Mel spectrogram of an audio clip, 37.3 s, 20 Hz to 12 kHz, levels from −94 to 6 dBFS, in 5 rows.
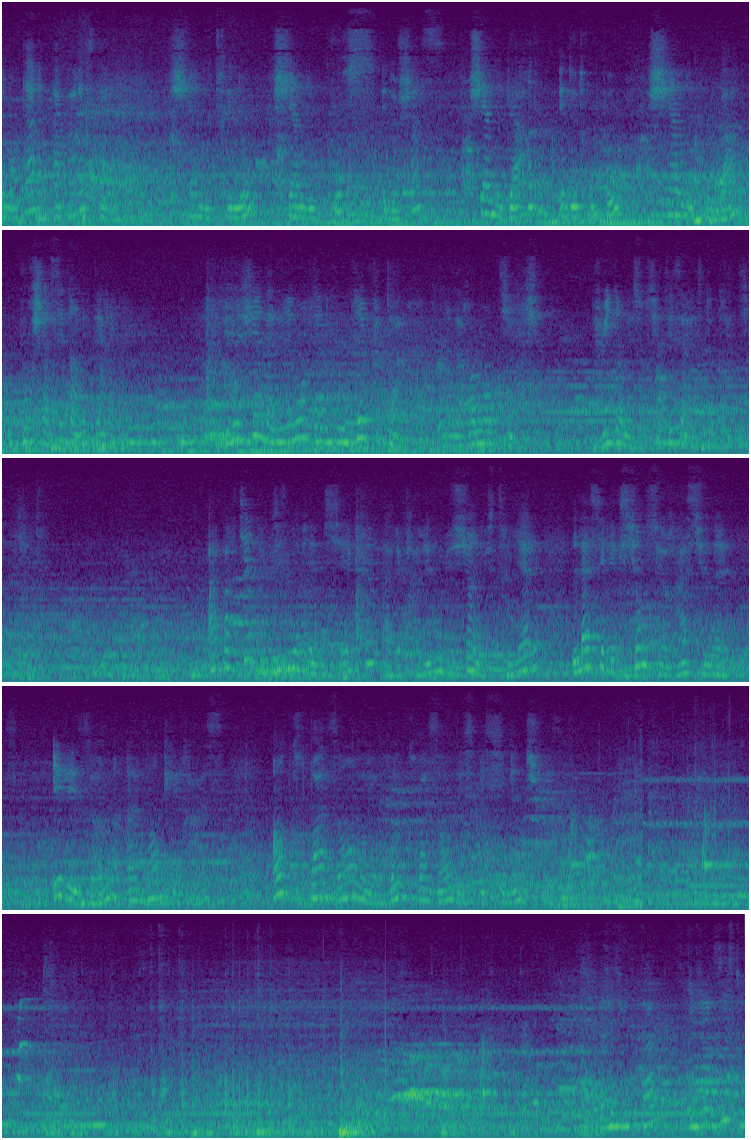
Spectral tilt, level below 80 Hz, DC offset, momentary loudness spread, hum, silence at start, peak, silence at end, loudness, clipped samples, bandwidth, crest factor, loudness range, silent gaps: -8.5 dB/octave; -46 dBFS; 0.3%; 8 LU; none; 0 s; -14 dBFS; 0 s; -34 LUFS; under 0.1%; 10 kHz; 18 dB; 4 LU; none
